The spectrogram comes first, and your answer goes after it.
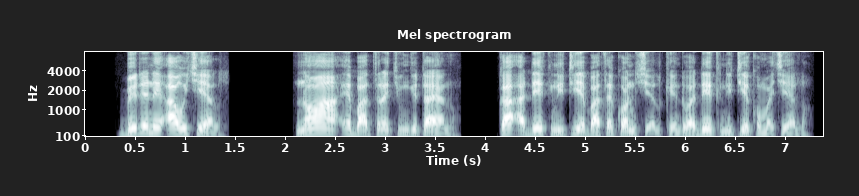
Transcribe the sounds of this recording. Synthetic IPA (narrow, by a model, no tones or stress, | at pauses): bedeneʔaʊt͡ʃɪɛl | nɔaʔɛbat̪ɾat͡ʃuŋɡɪtajanɔ̰ | kaʔadeknitjebat̪ɛkɔnt͡ʃɛlkendoadeknitjekɔmat͡ʃɪɛlɔ̰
